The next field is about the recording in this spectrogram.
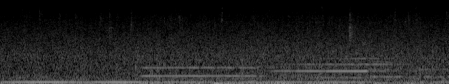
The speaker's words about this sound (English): The rain coming down in the tower was cold, man.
